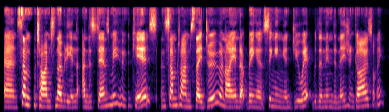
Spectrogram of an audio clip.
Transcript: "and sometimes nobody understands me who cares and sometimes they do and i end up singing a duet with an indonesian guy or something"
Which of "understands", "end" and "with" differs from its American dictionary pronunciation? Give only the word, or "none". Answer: none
